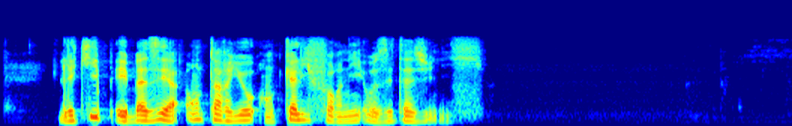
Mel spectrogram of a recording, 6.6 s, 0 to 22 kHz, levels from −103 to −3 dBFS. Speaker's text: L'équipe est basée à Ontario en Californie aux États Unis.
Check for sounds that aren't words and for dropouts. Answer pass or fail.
pass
